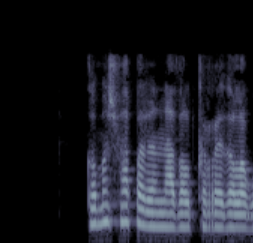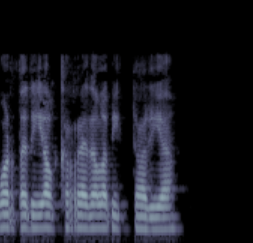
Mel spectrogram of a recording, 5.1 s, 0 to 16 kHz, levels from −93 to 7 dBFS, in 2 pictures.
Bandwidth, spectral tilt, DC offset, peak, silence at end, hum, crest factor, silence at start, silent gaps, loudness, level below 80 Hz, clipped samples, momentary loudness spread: 7.6 kHz; -3.5 dB/octave; under 0.1%; -16 dBFS; 0.75 s; none; 18 dB; 0.9 s; none; -33 LUFS; -78 dBFS; under 0.1%; 5 LU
